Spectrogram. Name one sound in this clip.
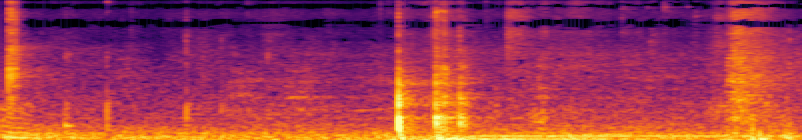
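A small plastic object clicks down onto a cardboard box.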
